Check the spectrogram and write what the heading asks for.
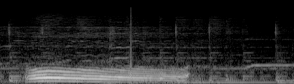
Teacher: the full stretch with the smallest lip opening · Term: number one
